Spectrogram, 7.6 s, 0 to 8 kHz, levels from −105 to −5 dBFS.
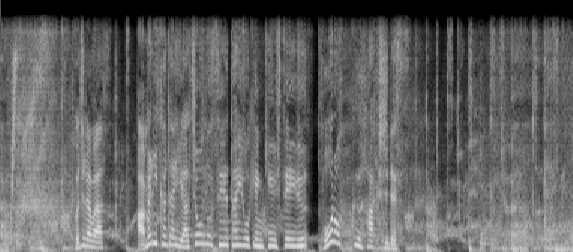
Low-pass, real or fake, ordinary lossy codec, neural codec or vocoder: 7.2 kHz; fake; none; codec, 16 kHz, 4 kbps, X-Codec, HuBERT features, trained on LibriSpeech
